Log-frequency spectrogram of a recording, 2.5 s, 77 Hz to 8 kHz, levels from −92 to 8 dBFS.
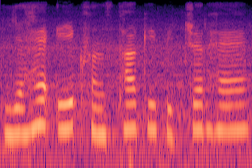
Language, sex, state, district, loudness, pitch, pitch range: Hindi, female, Punjab, Fazilka, -15 LUFS, 225 Hz, 205-225 Hz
